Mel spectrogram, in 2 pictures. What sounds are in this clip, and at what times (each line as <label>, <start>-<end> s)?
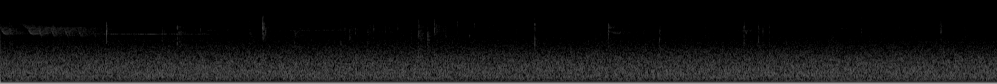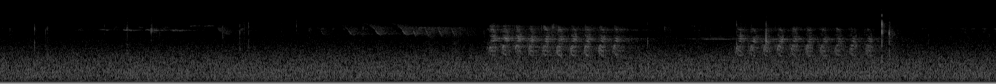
Nashville Warbler song, 0-2 s
warbler song, 0-2 s
Varied Thrush song, 0-4 s
rain, 0-20 s
Pacific-slope Flycatcher call, 6-8 s
Nashville Warbler song, 12-16 s
Steller's Jay call, 14-20 s
Varied Thrush song, 16-18 s
Dark-eyed Junco song, 18-20 s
